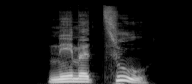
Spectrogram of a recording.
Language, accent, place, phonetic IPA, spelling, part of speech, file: German, Germany, Berlin, [ˌnɛːmə ˈt͡suː], nähme zu, verb, De-nähme zu.ogg
- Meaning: first/third-person singular subjunctive II of zunehmen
